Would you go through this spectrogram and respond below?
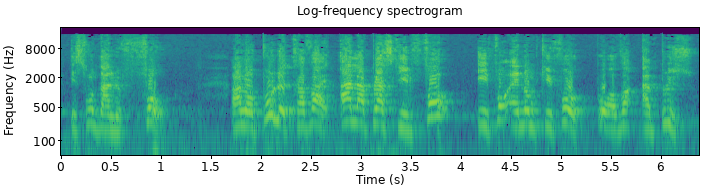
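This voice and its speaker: A man, a professor lecturing emphatically in a TV debate. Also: high-pitched. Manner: emphatic, lecturing, repeats slogans.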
